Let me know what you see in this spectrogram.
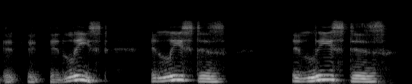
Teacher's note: it and is are small reductions. So least stands out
